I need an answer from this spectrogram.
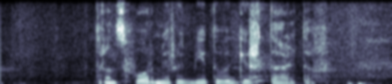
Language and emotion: Russian, neutral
